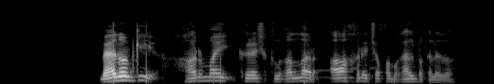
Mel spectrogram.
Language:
Uyghur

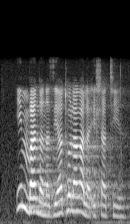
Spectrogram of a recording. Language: South Ndebele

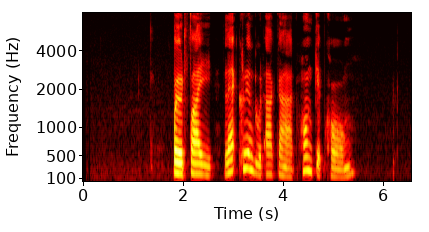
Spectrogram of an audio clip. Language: Thai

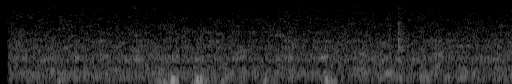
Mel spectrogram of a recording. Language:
Urdu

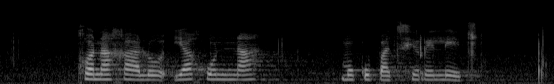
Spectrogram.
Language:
Tswana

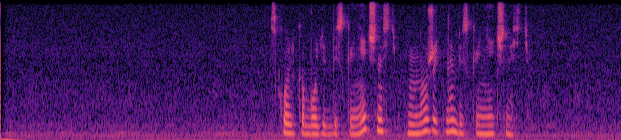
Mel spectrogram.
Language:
Russian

